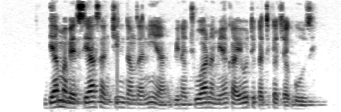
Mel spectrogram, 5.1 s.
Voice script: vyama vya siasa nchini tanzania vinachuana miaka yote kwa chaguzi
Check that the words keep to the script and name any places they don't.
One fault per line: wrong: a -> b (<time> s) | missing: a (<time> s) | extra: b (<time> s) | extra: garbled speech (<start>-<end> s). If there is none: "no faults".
wrong: kwa -> katika (3.8 s)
